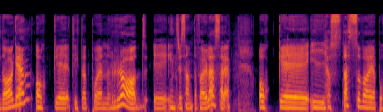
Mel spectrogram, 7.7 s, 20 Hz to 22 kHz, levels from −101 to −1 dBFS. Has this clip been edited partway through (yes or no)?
no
